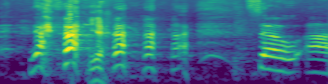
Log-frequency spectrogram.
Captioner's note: laughs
